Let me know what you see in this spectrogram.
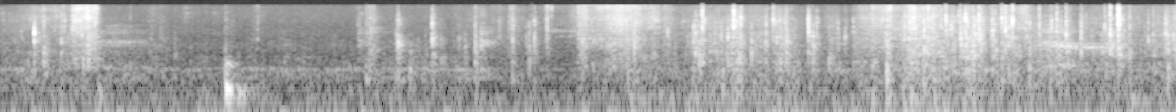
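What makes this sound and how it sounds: A medium-sized clear plastic bag of marshmallows with red print, full of soft marshmallows, is held in one hand while the fingers of the other hand grab, crinkle and reach into it. The result is a steady run of soft, bright crinkling and rustling, with quick crackly bursts that come and go and a faint low rumble underneath.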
